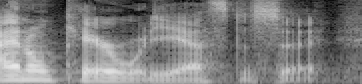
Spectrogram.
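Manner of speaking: offhand snarky brush-off. Retelling a coach's answer to a quote: imitating a dismissive, snarky reply. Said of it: "The most dismissive, snarky".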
